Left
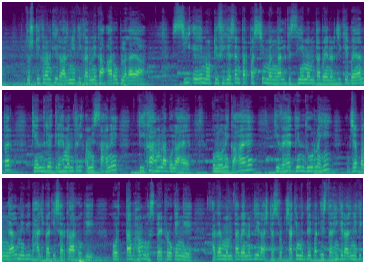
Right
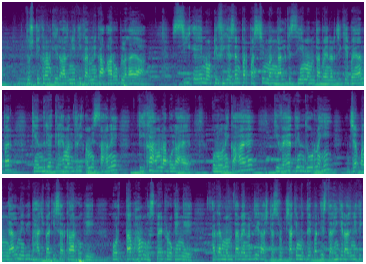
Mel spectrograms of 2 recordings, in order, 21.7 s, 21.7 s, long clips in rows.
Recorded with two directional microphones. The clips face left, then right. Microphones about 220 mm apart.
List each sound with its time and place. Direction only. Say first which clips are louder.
0.5 s speech: left 5 dB; 25° left (ahead or behind)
